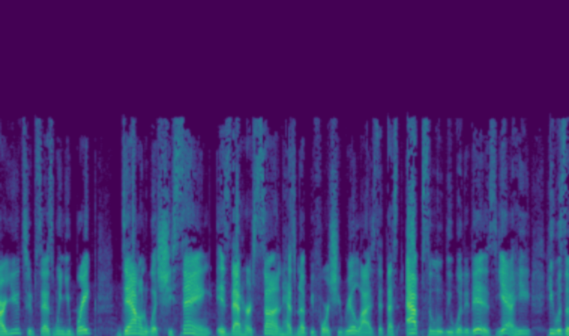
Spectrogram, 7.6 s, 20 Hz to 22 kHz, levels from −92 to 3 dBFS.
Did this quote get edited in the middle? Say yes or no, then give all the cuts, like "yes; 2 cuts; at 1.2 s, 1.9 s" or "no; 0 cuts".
yes; 1 cut; at 4.0 s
